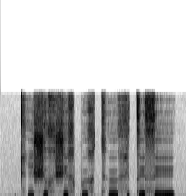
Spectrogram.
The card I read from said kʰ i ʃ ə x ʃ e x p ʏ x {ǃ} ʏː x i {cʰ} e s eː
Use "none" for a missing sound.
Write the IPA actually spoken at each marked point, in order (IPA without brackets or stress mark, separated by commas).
tʰ, t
